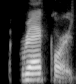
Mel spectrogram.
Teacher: So the first syllable receives the first stress since it's a noun. So mas malakas siyang sabihin or i-utter as compared to the second syllable.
